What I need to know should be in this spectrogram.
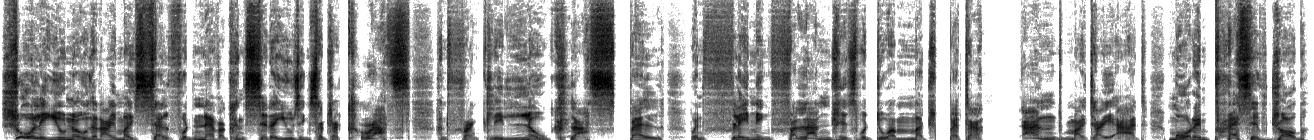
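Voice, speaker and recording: Grumpy elderly wizard mentor, pompous and exasperated, pitch swinging wildly, as a male narrator puts him on. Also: very animated, a little slow, creaky, bright, forceful tone, breathy edge, no room sound, heavily acted. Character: cranky fussy old male wizard mentor.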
